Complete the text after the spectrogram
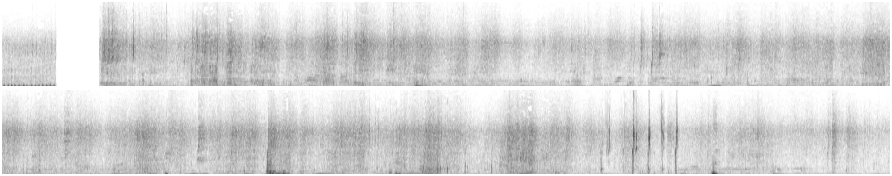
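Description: Leaves and twigs rustle as a monkey climbs through a tree.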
